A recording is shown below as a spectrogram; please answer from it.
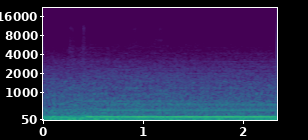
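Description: Toyota 4Runner's 4.0-litre V6 heard from inside the cabin, working under load while towing a trailer uphill on cruise control. About half a second in, the engine note changes as the automatic transmission downshifts, then holds a steady drone at higher revs.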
